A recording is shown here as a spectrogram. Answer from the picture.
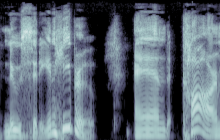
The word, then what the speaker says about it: Caer: Now, the word care, C A E R, spelled in C A E R, in Britain was a town, right? – It yeah, I was just going to say, town. it still is. It's, yeah, and it's pronounced car as well.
